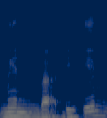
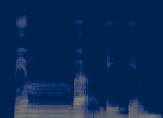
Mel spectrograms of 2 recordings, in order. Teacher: bukan Min ba'dihim tapi mimba'di him ya ini adalah bacaan iqlab bunyi nun mati atau tanwin nya diubah menjadi Bunyi huruf mim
